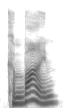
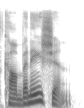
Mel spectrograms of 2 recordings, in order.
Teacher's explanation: In combine, you have that long I sound, but in the much longer combination, that I just softens into that unstressed uh sound, the schwa. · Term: long vowel to schwa shift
